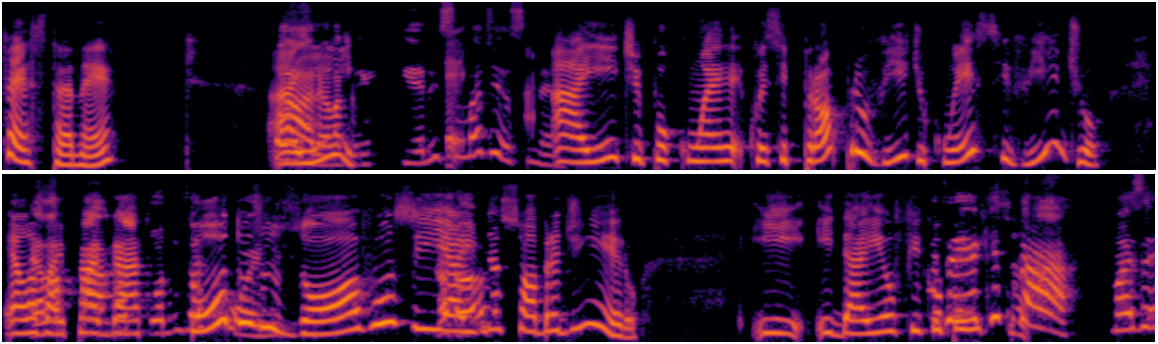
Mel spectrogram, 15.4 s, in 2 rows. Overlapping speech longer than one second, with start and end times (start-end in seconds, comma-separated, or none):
7.8-9.6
